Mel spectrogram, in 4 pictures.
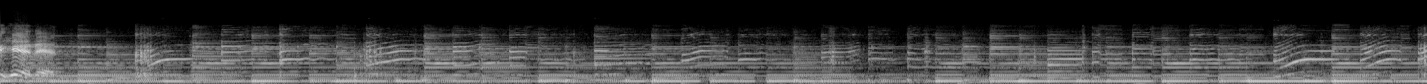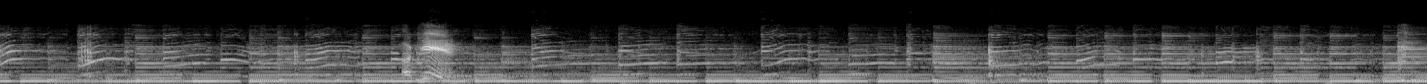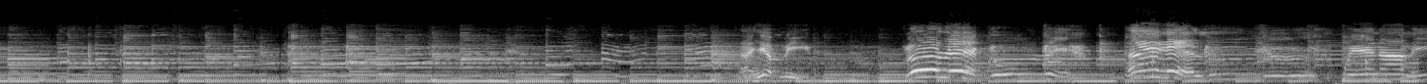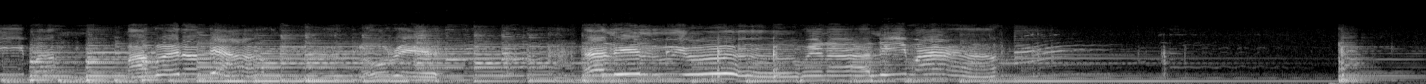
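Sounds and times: acoustic blues guitar: 0.0 - 57.0.

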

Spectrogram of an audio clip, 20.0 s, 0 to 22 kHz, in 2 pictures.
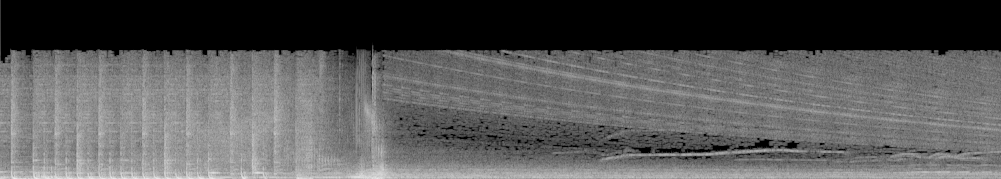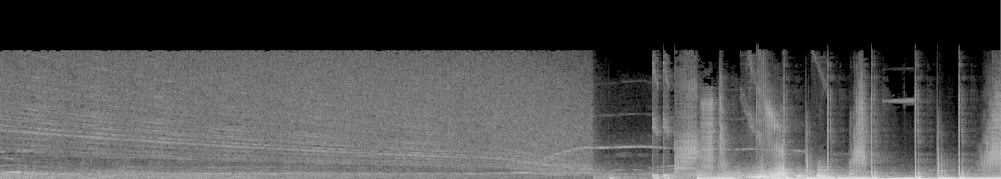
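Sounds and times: synth sweeps falling in pitch: 3.4 - 18.3.

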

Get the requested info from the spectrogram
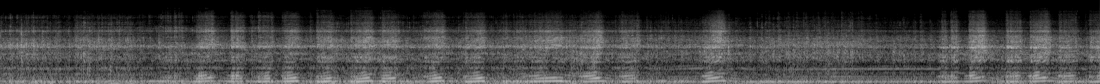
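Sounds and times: snowmobile engine running: 0.0 - 11.0.

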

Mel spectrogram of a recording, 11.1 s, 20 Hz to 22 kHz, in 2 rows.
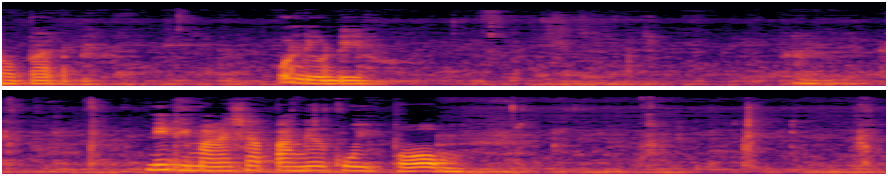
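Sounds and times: low steady hum: 0.0 - 11.0
biting and chewing snack: 8.6 - 11.0.

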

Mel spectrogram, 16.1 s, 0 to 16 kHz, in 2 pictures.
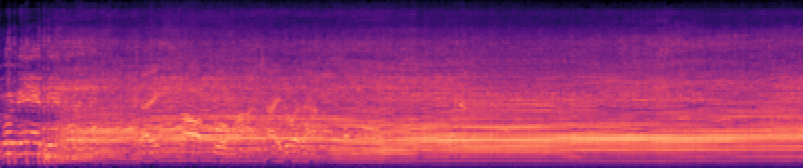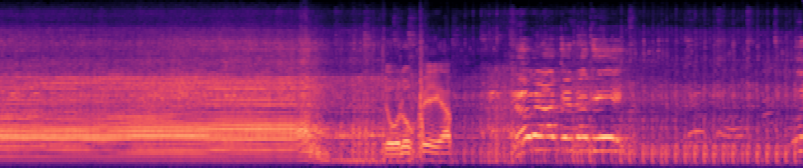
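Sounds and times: motorcycle engine at high revs: 0.0 - 16.0.

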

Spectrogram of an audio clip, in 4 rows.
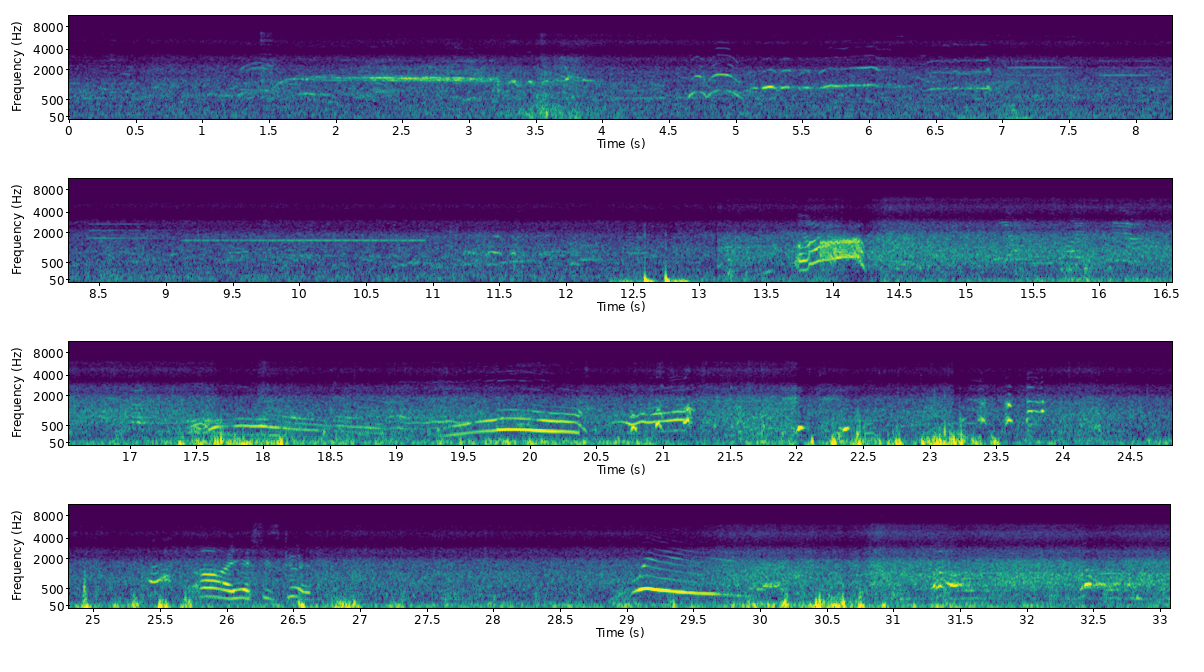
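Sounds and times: water rushing along a slide: 0.0 - 33.0
person crying out: 13.7 - 14.3, 17.5 - 21.2, 29.0 - 30.2.

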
